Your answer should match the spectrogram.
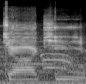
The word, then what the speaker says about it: Jakai: The man, the rookie who won his first match, I tried to call him Jockey. Let's get it right. Let's get it right. It's pronounced Jockey, bro.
